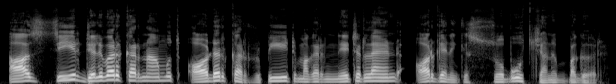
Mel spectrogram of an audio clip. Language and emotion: Kashmiri, neutral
